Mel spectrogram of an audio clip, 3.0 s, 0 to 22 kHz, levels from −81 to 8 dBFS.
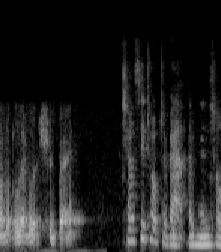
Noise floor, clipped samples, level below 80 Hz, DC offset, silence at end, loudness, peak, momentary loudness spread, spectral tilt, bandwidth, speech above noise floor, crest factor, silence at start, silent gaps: -59 dBFS; under 0.1%; -60 dBFS; under 0.1%; 0 s; -24 LUFS; -8 dBFS; 11 LU; -7 dB/octave; 10 kHz; 35 dB; 16 dB; 0 s; none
